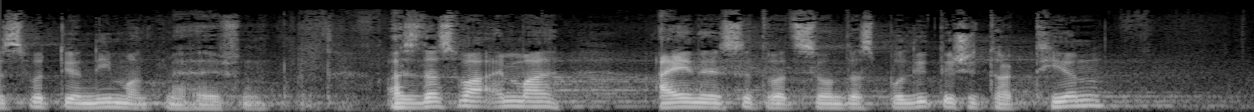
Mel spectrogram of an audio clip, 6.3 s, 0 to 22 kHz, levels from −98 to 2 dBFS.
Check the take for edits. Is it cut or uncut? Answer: uncut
